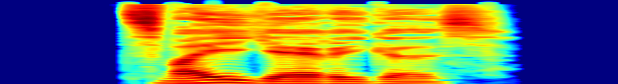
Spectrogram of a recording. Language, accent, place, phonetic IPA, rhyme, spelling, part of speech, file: German, Germany, Berlin, [ˈt͡svaɪ̯ˌjɛːʁɪɡəs], -aɪ̯jɛːʁɪɡəs, zweijähriges, adjective, De-zweijähriges.ogg
- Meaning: strong/mixed nominative/accusative neuter singular of zweijährig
